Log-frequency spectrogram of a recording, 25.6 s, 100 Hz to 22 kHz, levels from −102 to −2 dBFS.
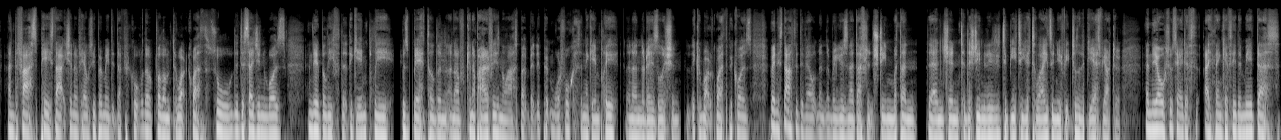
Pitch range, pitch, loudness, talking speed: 115-135 Hz, 125 Hz, -26 LUFS, 225 wpm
